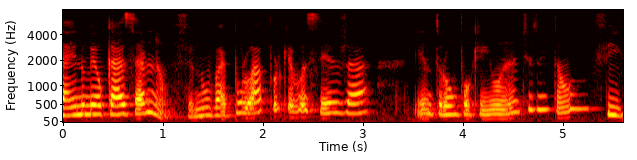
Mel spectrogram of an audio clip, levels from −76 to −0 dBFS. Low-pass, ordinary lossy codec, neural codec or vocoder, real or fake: 7.2 kHz; none; none; real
